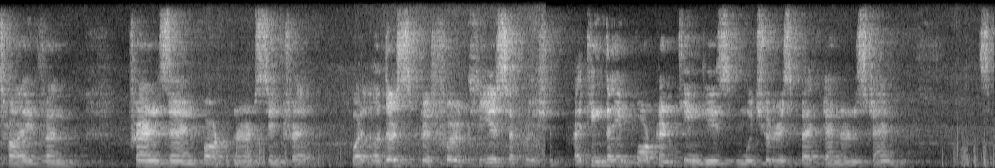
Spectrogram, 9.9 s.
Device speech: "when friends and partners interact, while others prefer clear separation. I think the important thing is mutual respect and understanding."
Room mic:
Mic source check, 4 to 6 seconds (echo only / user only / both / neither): echo only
